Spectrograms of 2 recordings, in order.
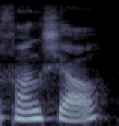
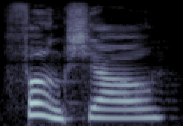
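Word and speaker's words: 凤霄: So now moving on to Fèng Xiāo. His name is Fèng. That's the fourth tone. Fèng. Xiāo. First tone, so Fèng Xiāo.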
